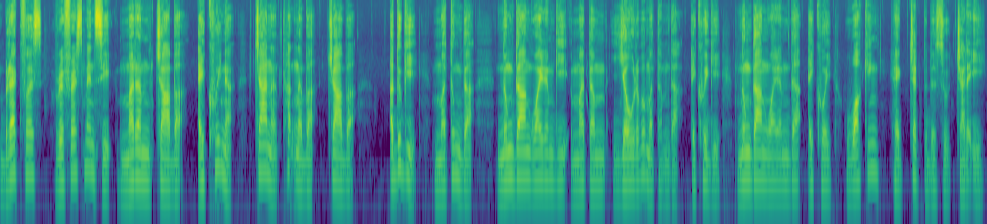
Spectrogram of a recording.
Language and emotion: Manipuri, neutral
